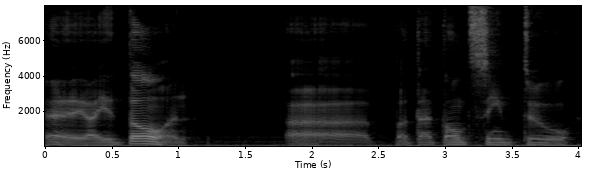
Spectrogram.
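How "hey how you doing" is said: heavy, put-on New York Italian accent. Trying out a voice for a character with a big pipe, thick New York Italian accent. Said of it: "a thick New York Italian accent".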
